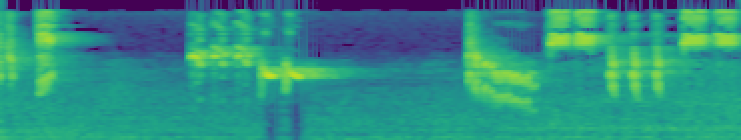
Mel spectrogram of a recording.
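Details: Chestnut-capped thrush (Anis Kembang) singing bright, varied phrases of high whistles, slurred notes and quick chattering bursts, a new phrase roughly every second.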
